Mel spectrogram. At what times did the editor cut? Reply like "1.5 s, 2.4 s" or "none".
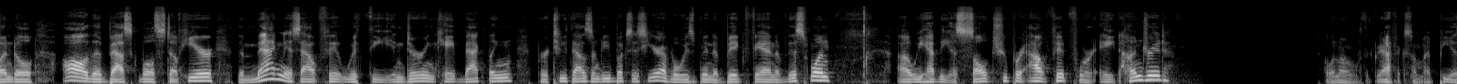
1.8 s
